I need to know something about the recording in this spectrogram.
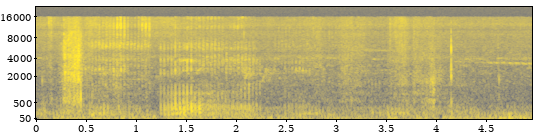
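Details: A grey stray cat, petted, purrs loudly with pleasure: a low, rumbling, continuous vibration with a louder surge partway through. Rustling touches and faint outdoor noise are also heard.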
